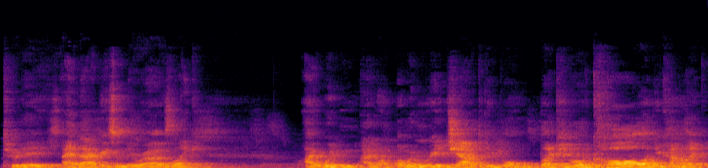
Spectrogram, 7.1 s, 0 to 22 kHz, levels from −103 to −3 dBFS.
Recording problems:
off-mic speech; far
room echo; noticeable; dies away in 0.8 s
chatter from many people; faint; throughout; 25 dB below the speech
uneven, jittery; strongly; from 0.5 to 6.5 s

